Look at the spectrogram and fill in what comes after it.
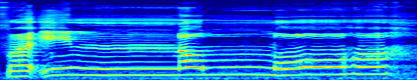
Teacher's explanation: فَإِنَّ کی نون مشدد ہے، سختی سے جمع کر پڑھیں گے یعنی غنہ کریں گے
